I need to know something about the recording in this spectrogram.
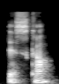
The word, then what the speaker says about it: ですか: ですか? すみさんは先生ですか? Well, this is the structure of the question sentence. And since it's a question, it's usually pronounced with the rising intonation on the ka.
